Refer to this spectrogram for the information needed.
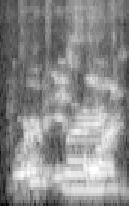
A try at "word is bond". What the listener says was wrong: Word is bond. Word is bond, though. The word, yeah, it may sound like the same born, but it's bond.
